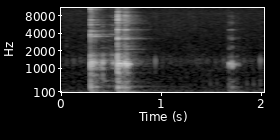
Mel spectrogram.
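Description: Two sharp clinks of hard kitchen items knocking together, a quarter second apart and ringing briefly, followed by a fainter tap near the end.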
